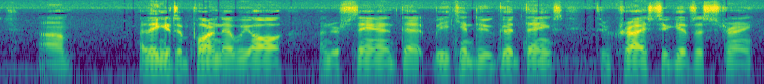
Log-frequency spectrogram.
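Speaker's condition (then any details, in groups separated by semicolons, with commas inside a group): Cerebral palsy, spastic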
